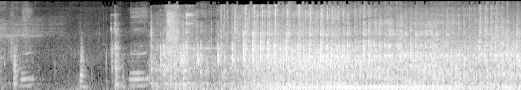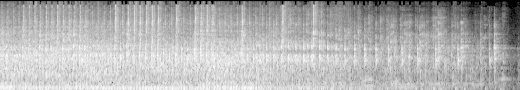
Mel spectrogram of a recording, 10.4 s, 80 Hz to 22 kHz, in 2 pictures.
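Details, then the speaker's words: MTD lawn mower with Briggs & Stratton 675 series engine barely starts, backfires through the carburetor and sometimes the exhaust, then stalls; it catches, runs unevenly for several seconds with wavering speed, then dies at idle. "Вітаю всіх газовакосарка перестала заводитись і глохне на холостих"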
